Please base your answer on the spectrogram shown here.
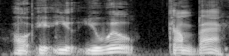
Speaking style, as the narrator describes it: I gasped out

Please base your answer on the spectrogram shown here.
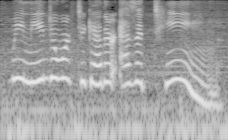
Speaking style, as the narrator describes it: they exclaimed together

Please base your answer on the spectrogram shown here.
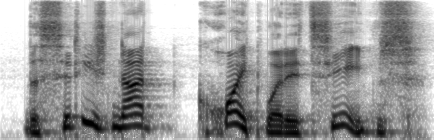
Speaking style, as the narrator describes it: he laughed nervously

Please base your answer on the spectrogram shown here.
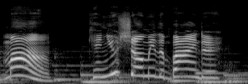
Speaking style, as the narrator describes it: shouted into the other room

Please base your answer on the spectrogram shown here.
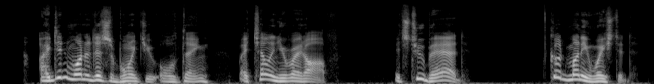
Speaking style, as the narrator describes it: he sighed

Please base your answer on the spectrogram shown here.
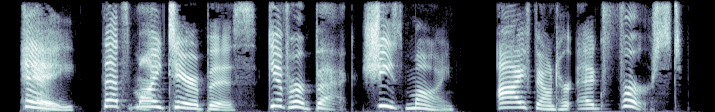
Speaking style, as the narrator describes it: shouted the furious gnome

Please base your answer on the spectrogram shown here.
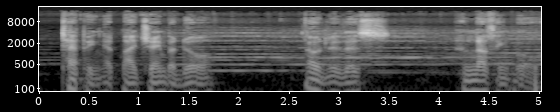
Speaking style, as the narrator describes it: I muttered

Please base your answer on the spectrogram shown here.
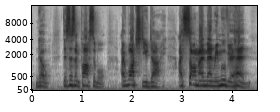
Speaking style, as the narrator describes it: Walder Frey gasps and says

